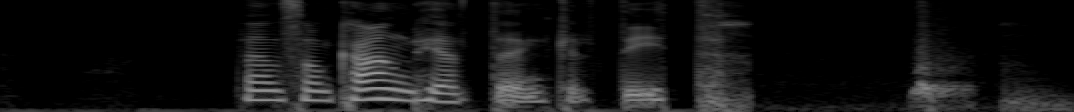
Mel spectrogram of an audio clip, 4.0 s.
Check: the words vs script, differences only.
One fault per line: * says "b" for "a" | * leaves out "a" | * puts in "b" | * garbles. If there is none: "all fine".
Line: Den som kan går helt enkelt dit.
* leaves out "går"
